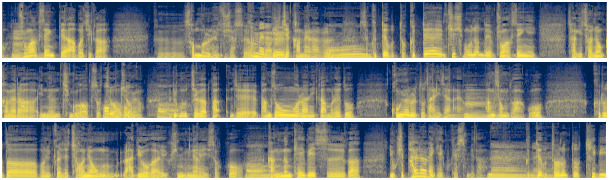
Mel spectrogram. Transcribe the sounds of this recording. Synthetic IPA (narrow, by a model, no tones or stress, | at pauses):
t͡ɕuŋɦak̚s͈e̞ŋt͈e̞abʌd͡ʑiɡa | kɯsʰʌnmuɾɯɭhe̞d͡ʑuɕʰʌs͈ʌ̰jomit͡ɕ͈e̞kʰame̞ɾaɾɯɭesʰʌkɯt͈e̞butʰʌkɯt͈e̞mt͡ɕʰiɭɕ͈iboɲʌndot͡ɕuŋɦak̚s͈e̞ŋi | t͡ɕaɡit͡ɕʌɲʌŋkʰame̞ɾaḭnːɯnt͡ɕʰinɡuɡaʌp̚s͈ʌt̚t͡ɕ͈opomjʌnkɯɾiɡot͡ɕe̞ɡapaind͡ʑe̞paŋs̬ʰoŋɯɭɦaɲik͈aːmuɾe̞do | koŋjʌɾɯɭt͈otaɲid͡ʑana̰jo̰paŋsʰoŋdoɦa̰ɡ̥o | kɯɾʌdaboɲik͈aind͡ʑe̞t͡ɕʌɲʌŋɾʔa̰dioɡajuk̚ɕ͈imɲuŋɲʌne̞is͈ʌ̰t̚k͈okaŋnɯŋkʰe̞ibies͈ʰɯɡa | juk̚ɕ͈ipʰaɭːʌne̞keɡokʰe̞s͈ɯmɲidankɯt͈e̞butʰʌnɯnt͈otʰibi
